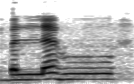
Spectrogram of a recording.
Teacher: उल्टा पेश आ रही है, तो इसको भी हमें एक अलिफ के बराबर लंबा करेंगे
